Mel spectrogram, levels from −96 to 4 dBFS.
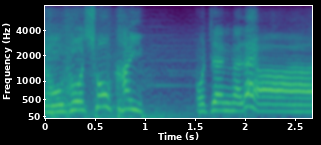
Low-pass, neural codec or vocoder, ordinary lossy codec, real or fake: none; codec, 16 kHz, 0.5 kbps, FunCodec, trained on Chinese and English, 25 frames a second; none; fake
